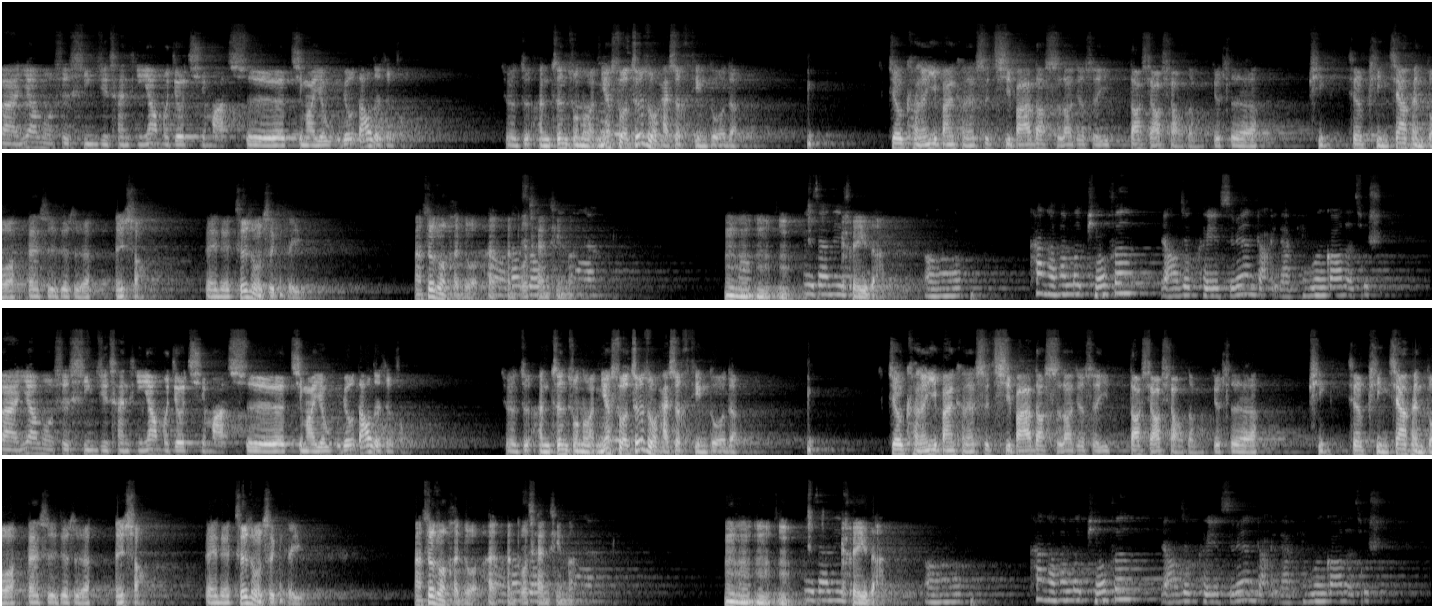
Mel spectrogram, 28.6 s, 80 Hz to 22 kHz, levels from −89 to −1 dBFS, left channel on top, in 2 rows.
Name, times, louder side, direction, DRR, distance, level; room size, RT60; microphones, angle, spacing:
voice 1, 0.0-3.9 5.0-7.4 8.1-8.2 8.9-12.6 13.1-15.8 16.3-17.3 18.4-20.0 21.5-22.2 22.7-23.1, right 3 dB, 40° right, 12 dB, 0.8 m, -26 dB
voice 2, 5.7-6.4 9.1-9.2 19.2-20.3 21.7-21.8 22.3-22.8 23.5-23.9 24.6-25.6 25.9-28.1, left 2 dB, 40° left, 9 dB, 1.1 m, -34 dB
29.0 x 14.0 x 8.1 m, 2.1 s
head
